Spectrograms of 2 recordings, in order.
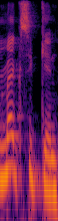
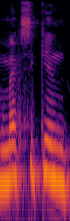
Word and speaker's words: Mexica: Don Cheto, I use the term Chicano or Mexican. Chicano is based off a native North American word, Mexica. The X is pronounced ch or sh.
